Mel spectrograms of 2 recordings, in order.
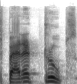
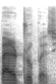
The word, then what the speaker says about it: ParaTroops: he please para troop okay it's parrot troops okay okay I'm sorry but is it is it paratroops let me just say yeah it's parrot troops it's not paratroopers yep I think I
